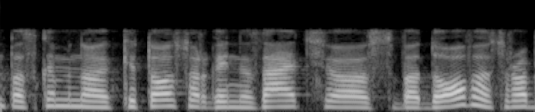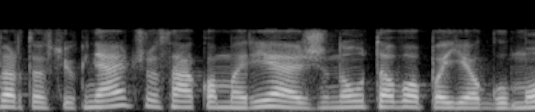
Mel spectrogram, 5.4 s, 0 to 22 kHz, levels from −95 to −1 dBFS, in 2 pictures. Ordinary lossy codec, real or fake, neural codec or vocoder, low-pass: MP3, 64 kbps; real; none; 7.2 kHz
